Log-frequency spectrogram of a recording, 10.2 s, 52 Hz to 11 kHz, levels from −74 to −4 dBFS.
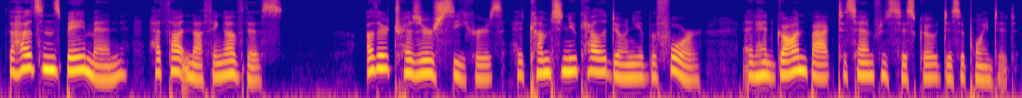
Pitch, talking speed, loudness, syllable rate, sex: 190 Hz, 155 wpm, -18 LUFS, 5.0 syllables/s, female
